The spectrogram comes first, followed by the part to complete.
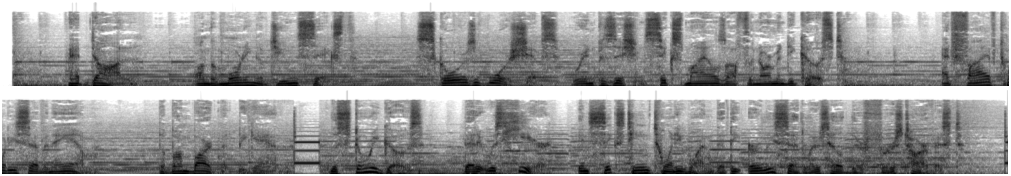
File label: english american voice over male commercial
